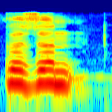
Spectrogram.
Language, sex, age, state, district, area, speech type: Bodo, male, 45-60, Assam, Chirang, urban, read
